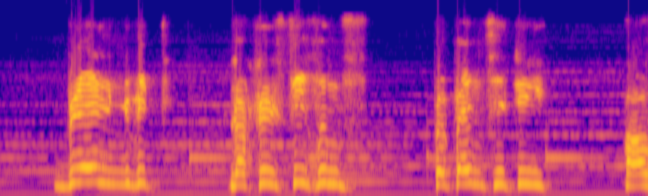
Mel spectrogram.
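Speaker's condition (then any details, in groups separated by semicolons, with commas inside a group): Cerebral palsy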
